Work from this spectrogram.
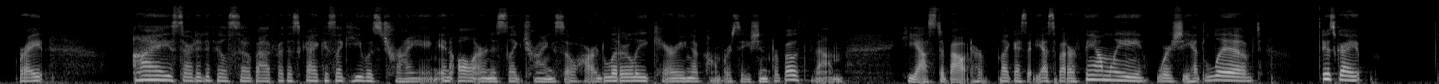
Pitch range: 145-195 Hz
